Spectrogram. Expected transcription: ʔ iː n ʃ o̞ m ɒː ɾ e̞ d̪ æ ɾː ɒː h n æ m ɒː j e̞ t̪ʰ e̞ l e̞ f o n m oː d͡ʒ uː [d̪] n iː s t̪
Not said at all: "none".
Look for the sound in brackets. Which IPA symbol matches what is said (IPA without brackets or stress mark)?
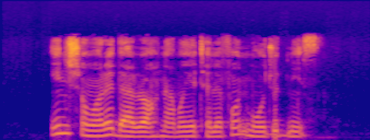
d̪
